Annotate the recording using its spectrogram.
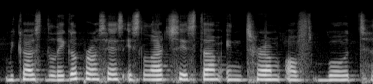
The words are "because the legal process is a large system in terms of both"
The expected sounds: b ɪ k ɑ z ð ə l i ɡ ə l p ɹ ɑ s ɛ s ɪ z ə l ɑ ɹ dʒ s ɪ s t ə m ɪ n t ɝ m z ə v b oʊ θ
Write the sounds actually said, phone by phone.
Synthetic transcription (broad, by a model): b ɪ k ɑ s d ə l i ɡ ə l p ɹ ɑ s ɛ s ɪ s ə l ɑ ɹ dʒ s ɪ s t ə m ɪ n t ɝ m ə f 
